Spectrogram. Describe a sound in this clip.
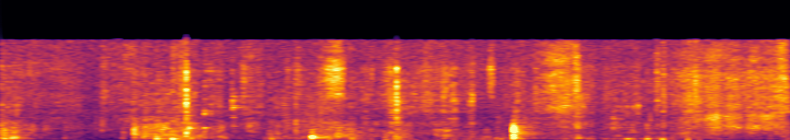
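A bag rustles as it is lifted.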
